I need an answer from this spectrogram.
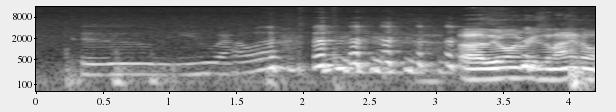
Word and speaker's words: Puyallup: Puyullap? Something like that. Something like that. Puyallup. I Anyway, said Puyallup. That's how I said maybe it was Puyallup. Puyallup. Puyallup. Hey, P. Puyallup.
